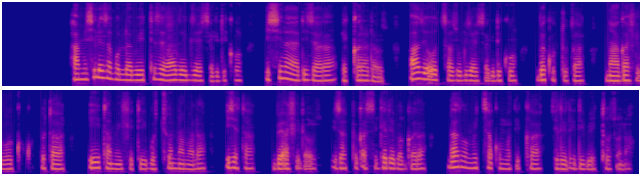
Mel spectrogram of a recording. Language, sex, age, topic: Gamo, male, 18-24, agriculture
